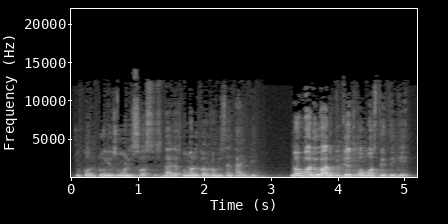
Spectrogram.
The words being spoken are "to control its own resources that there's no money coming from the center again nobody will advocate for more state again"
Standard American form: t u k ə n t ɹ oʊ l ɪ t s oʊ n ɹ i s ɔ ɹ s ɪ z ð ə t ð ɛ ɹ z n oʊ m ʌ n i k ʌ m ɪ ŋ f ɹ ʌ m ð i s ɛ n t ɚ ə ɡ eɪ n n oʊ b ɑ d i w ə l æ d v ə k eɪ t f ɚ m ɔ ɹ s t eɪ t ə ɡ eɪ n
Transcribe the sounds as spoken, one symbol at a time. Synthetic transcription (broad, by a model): t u k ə n t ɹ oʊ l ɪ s oʊ n ɹ i s ɔ s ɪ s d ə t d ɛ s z n oʊ m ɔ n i k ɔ m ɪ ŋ f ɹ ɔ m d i s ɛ n t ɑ ə ɡ eɪ n n oʊ b ɑ d i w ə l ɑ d p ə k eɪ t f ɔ m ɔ s t eɪ t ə ɡ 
